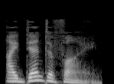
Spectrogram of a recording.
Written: identifying

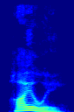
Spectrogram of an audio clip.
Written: highly

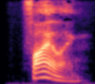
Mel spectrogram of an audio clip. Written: filing

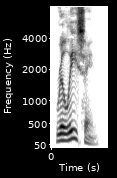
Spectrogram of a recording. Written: releasing

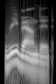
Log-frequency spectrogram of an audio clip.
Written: rebounded

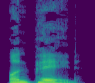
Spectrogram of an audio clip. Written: unpaid

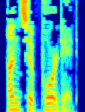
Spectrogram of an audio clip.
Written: unsupported

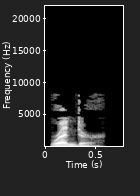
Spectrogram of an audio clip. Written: Render

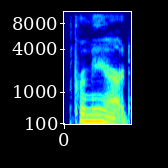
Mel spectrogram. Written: premiered

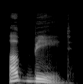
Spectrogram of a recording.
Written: upbeat

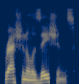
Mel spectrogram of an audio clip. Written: rationalizations

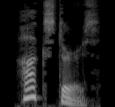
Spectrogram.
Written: hucksters

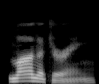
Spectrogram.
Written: monitoring

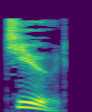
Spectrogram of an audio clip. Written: queued

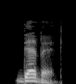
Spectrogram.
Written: debit

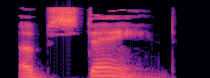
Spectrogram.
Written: abstained

